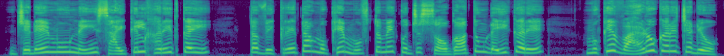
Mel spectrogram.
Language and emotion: Sindhi, surprised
